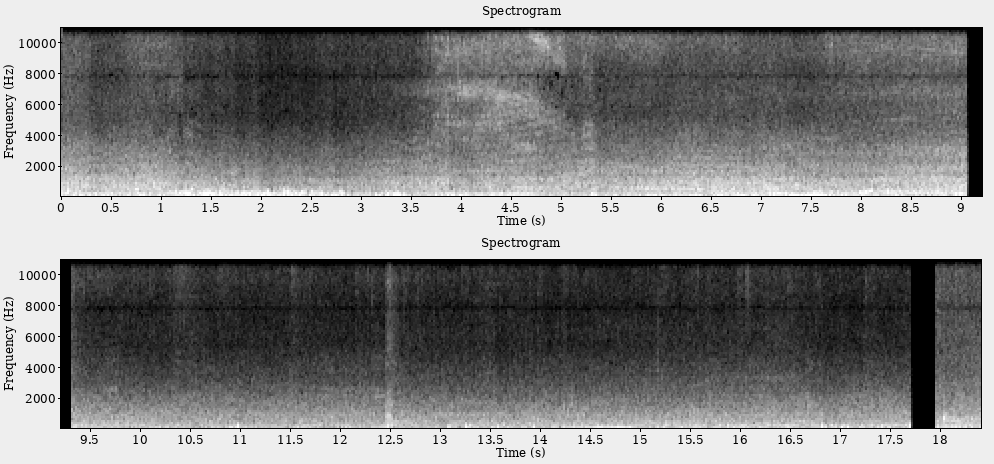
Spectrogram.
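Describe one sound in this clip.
Heavy city traffic rumbles past with car engines.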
